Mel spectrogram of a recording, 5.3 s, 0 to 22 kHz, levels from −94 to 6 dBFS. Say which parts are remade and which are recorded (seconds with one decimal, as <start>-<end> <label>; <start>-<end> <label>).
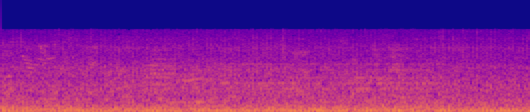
0.0-3.6 recorded; 3.6-4.6 remade; 4.6-5.3 recorded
